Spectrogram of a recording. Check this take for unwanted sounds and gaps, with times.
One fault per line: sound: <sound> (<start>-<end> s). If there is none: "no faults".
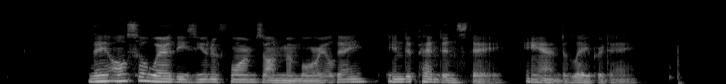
no faults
